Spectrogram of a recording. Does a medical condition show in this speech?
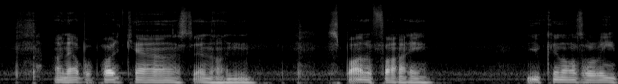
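Yes: cerebral palsy; released from pediatric care, past therapy including occupational therapy; never needed speech therapy.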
